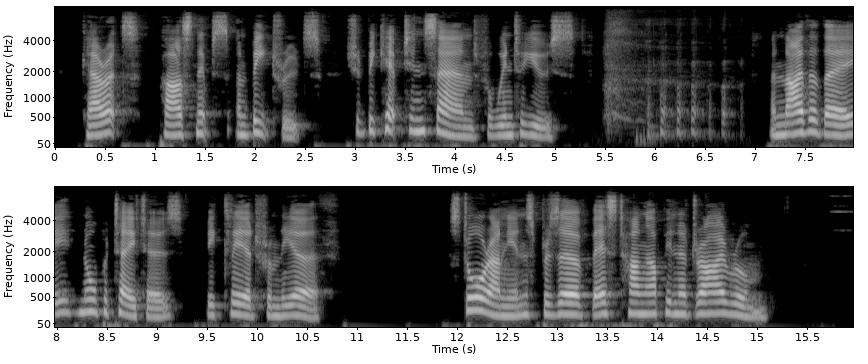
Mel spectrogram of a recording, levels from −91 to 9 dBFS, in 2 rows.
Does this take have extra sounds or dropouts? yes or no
yes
